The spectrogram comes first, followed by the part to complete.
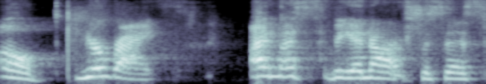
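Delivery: ordinary delivery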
